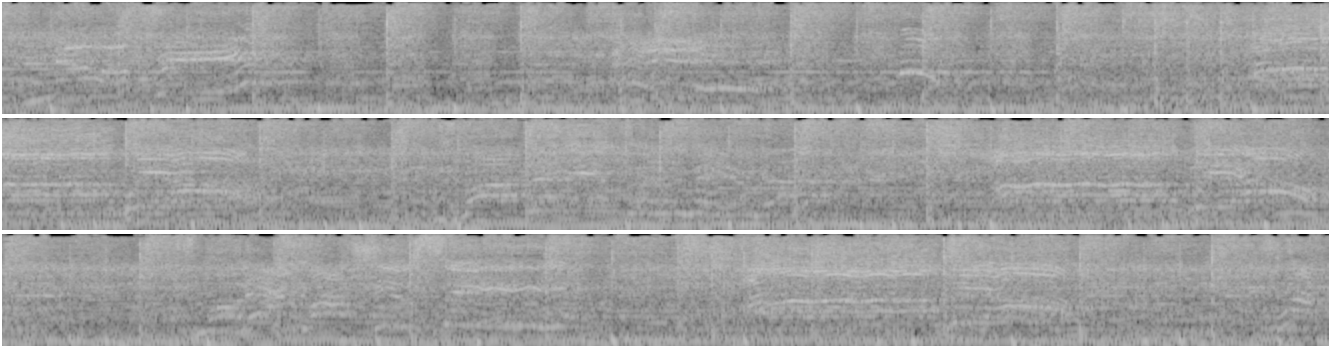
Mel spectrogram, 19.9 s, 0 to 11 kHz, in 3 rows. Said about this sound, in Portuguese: Às 8 horas em ponto, já se ouvia um ruído de música pesada.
